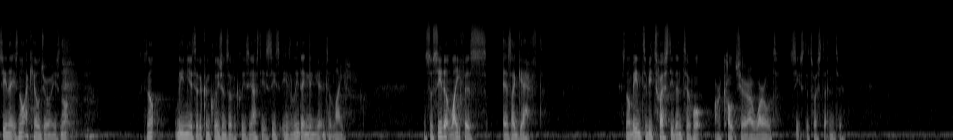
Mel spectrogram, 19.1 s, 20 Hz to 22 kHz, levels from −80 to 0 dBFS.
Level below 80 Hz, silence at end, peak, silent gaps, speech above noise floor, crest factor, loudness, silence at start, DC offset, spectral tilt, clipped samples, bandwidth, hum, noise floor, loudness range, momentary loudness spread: -70 dBFS; 0.05 s; -20 dBFS; none; 26 dB; 24 dB; -41 LUFS; 0 s; under 0.1%; -6 dB/octave; under 0.1%; 11.5 kHz; none; -66 dBFS; 5 LU; 18 LU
